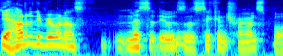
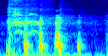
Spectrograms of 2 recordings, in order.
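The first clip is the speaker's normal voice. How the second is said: very high giggle; real laughter; 6 dB quieter than usual. Real, not acted. Streamer laughing at the film, high giggle. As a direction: let out a high burst of laughter.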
